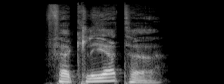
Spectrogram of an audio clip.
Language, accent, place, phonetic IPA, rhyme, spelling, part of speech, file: German, Germany, Berlin, [fɛɐ̯ˈklɛːɐ̯tə], -ɛːɐ̯tə, verklärte, adjective / verb, De-verklärte.ogg
- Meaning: inflection of verklärt: 1. strong/mixed nominative/accusative feminine singular 2. strong nominative/accusative plural 3. weak nominative all-gender singular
